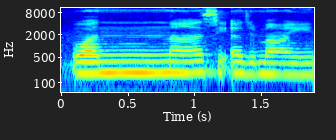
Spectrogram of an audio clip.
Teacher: نون پر مشدد ہے، غنہ کر کے پڑھیں گے، عین کے ساتھ یا ساکن ہے، اس کو بھی ایک الف مقدار کھینچ کے پڑھیں گے۔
